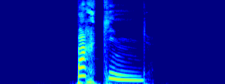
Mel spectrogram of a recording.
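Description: A young woman speaks a short word close by.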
